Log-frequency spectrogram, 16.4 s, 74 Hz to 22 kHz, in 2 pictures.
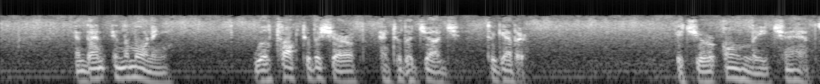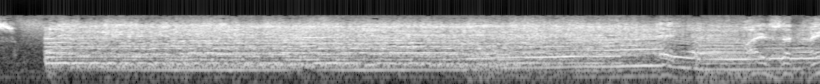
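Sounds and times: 
speech: 0.7 - 1.8, 2.5 - 5.4, 6.8 - 8.8
high-revving sports car engine roaring past: 8.7 - 16.4
tire-squealing whine: 8.7 - 16.4.

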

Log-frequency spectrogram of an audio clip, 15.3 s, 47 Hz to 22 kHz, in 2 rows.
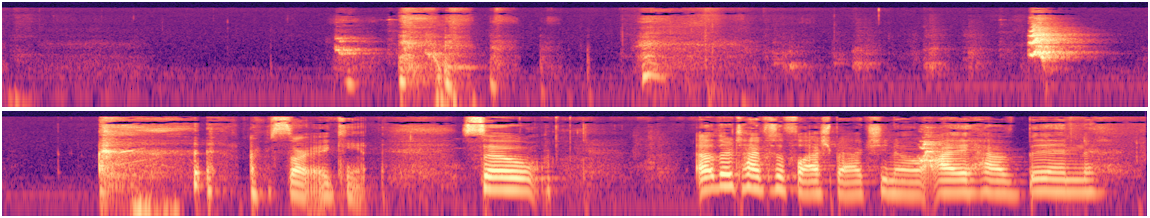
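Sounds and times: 
low steady hum: 0.0 - 15.2
dog barking: 6.8 - 7.4, 13.8 - 14.0
speech: 9.6 - 11.4, 12.3 - 15.1.

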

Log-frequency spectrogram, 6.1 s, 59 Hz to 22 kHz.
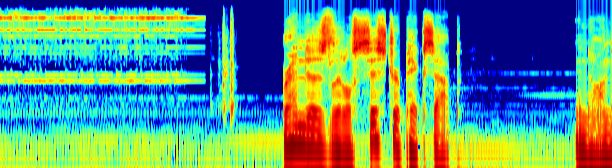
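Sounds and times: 
telephone ringing with a buzzing bell tone: 0.0 - 2.2
speech: 2.8 - 4.7, 5.8 - 6.1.

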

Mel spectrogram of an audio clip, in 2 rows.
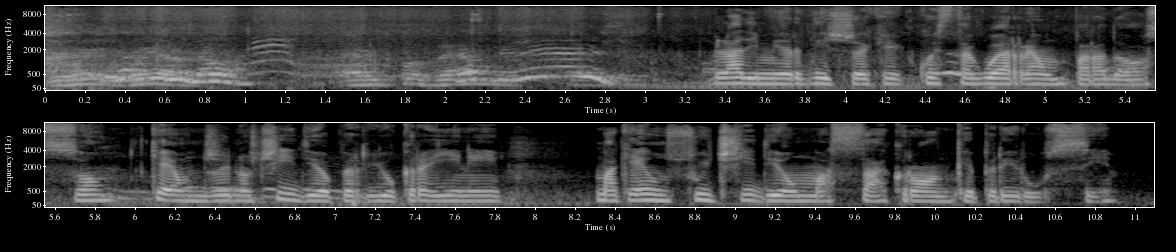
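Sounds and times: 
steady hiss: 0.0 - 6.1
speech: 0.1 - 11.0
cat meowing: 0.9 - 1.5.

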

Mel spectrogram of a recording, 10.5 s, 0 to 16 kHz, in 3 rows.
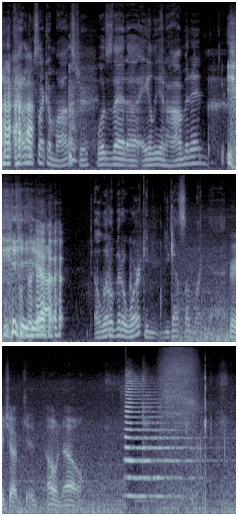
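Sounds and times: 
laughter: 0.0 - 1.3, 3.4 - 4.4
speech: 0.0 - 8.4
rumble: 6.0 - 8.8
train horn blast: 8.7 - 10.3.

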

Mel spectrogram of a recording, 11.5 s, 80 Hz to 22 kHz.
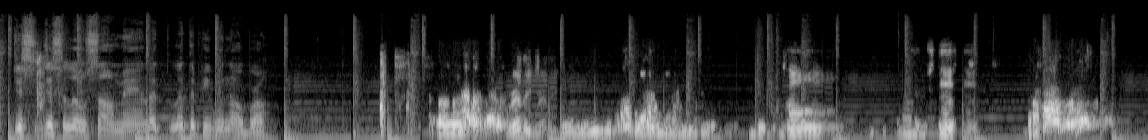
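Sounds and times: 
speech: 0.2 - 2.8, 3.9 - 11.3
dog barking: 3.8 - 5.2, 10.3 - 11.2.

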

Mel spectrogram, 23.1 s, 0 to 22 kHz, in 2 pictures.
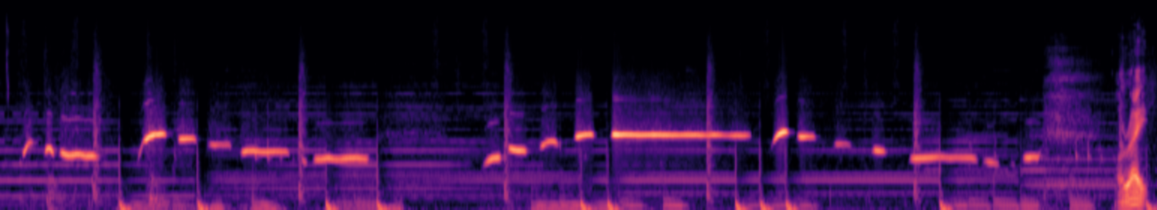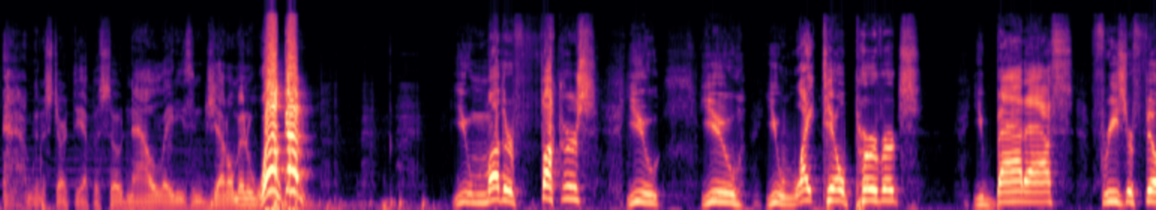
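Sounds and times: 
person whistling a wandering tuneful melody: 0.1 - 3.8, 4.8 - 10.5
speech: 11.2 - 14.7, 16.1 - 23.1
soft thumps: 14.7 - 16.0.

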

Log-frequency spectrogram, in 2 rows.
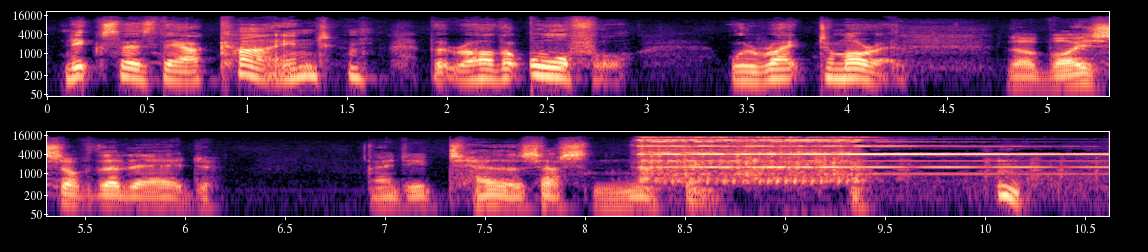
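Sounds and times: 
speech: 0.1 - 6.2, 6.9 - 10.4
telephone ringing with a shrill electronic tone: 8.2 - 10.6.

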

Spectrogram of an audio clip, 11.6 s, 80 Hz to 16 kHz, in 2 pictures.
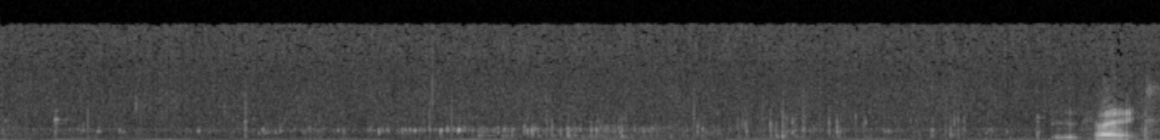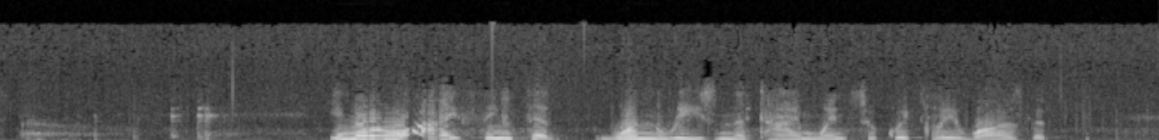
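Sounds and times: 
low hum: 0.0 - 11.5
coffee pouring into a cup: 0.2 - 5.3
speech: 5.3 - 6.2, 7.4 - 11.2.

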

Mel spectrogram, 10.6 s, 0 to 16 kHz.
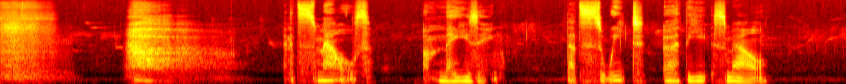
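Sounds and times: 
person taking a deep breath outside on the grass: 0.0 - 0.9, 1.6 - 3.0
speech: 4.0 - 4.7, 5.3 - 6.4, 7.1 - 9.6.

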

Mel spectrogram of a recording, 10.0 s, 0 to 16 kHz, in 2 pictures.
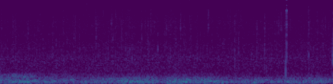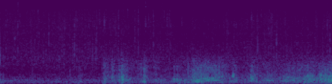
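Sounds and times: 
steady rain hissing in a thunderstorm: 0.0 - 9.9
deep rolling rumble of thunder: 6.6 - 9.9.

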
